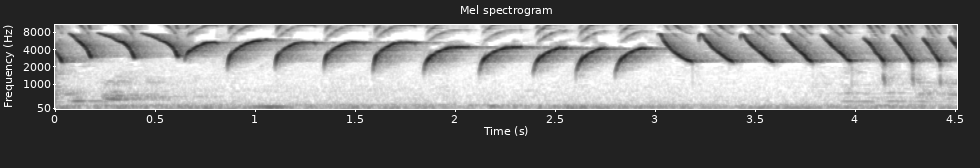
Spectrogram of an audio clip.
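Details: Singing canary using lovebird and prinia style phrasing as a lure for other canaries: descending sweeps, then a steady series of upward-hooked whistles, then fast falling notes again, loud throughout.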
